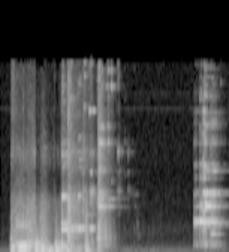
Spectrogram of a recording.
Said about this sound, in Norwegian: Nå skal jeg i hvert fall velte glass.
